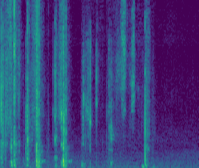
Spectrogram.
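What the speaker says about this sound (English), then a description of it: "I didn't mean to shuffle this deck though" A deck of oracle cards being shuffled by hand, with a quick run of close, crisp riffling flutters followed by a few softer card slaps, and no talking.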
